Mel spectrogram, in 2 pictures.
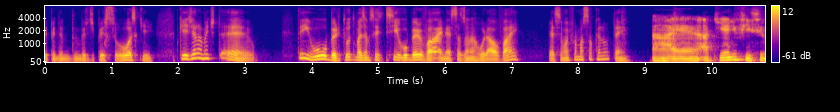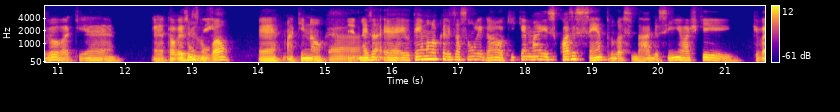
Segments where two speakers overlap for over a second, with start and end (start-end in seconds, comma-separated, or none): none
